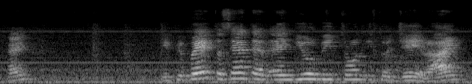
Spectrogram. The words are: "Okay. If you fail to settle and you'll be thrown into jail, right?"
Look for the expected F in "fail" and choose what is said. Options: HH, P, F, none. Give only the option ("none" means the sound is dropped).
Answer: P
